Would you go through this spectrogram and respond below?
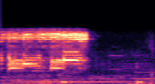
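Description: An incoming-call ringtone on a phone plays a bright electronic chirping melody, loud and close, then cuts off abruptly partway through, leaving a quiet room hum.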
